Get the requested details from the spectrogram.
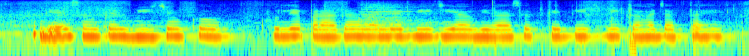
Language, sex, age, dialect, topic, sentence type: Hindi, female, 18-24, Awadhi Bundeli, agriculture, statement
